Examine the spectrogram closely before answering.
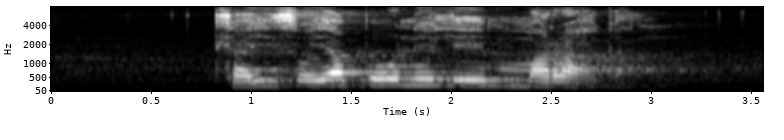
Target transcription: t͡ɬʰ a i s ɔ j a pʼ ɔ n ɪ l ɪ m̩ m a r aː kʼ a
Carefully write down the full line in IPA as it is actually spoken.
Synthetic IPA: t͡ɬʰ a i s ɔ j a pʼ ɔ n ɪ l ɪ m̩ m a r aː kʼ a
